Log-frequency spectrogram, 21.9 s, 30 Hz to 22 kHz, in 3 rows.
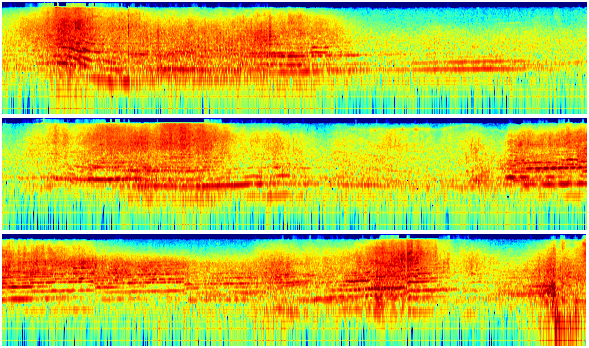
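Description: Race cars lapping the Interlagos circuit in the F1 Manager 24 game, their engines rising and falling in pitch as they pass, loud and continuous, with no talking.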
